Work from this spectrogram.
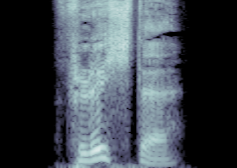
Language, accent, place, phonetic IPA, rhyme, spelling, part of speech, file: German, Germany, Berlin, [ˈflʏçtə], -ʏçtə, flüchte, verb, De-flüchte.ogg
- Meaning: inflection of flüchten: 1. first-person singular present 2. first/third-person singular subjunctive I 3. singular imperative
